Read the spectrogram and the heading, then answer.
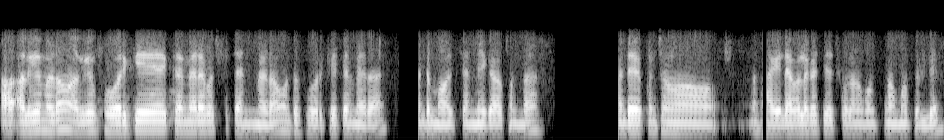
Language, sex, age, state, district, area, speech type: Telugu, male, 45-60, Andhra Pradesh, Kakinada, urban, conversation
